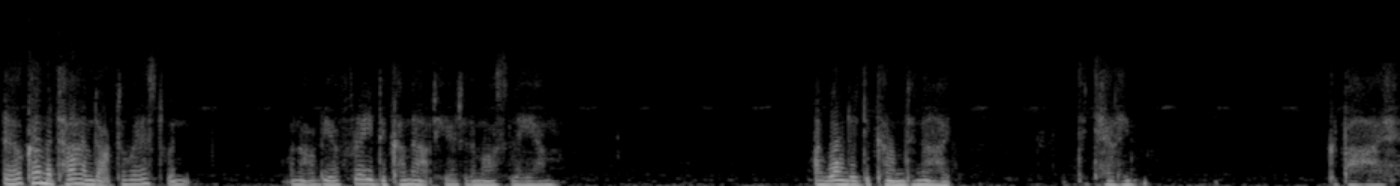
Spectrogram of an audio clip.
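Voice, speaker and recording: Bereaved widow, vintage radio chiller: anxious, melodramatic, breathy, on a thin phone-like recording. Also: female voice, low voice, flat delivery, a little slow, long pauses, full character voice. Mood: grieving. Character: grieving, anxious, devoted young-to-middle-aged widow. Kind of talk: 1940s radio horror acting.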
